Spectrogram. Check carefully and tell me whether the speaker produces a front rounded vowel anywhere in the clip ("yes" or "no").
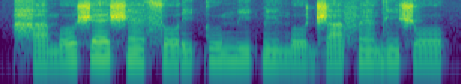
no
